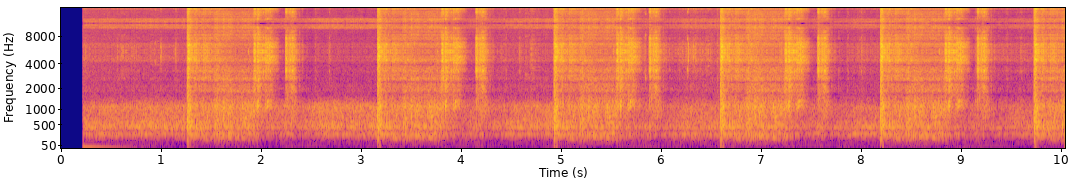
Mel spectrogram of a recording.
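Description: Single-barrel shotgun fired six times, one shot about every second and a half, with short metallic reloading clicks between the shots. A steady buzzing hiss runs under it all.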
